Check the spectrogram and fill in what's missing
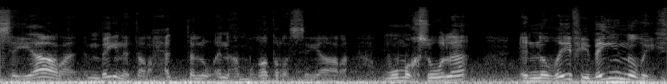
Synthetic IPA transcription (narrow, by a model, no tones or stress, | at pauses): sːajːɑːɾˤɑmbajːnat̪ɑɾˤɑħat̪ːalawʔanhamʊɣɑb̪ɾˤɑsːajːɑːɾˤɑ̰muːmaɣsuːla | ʔənːɨðˤiːfjbajːɪnːɨðˤiːf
